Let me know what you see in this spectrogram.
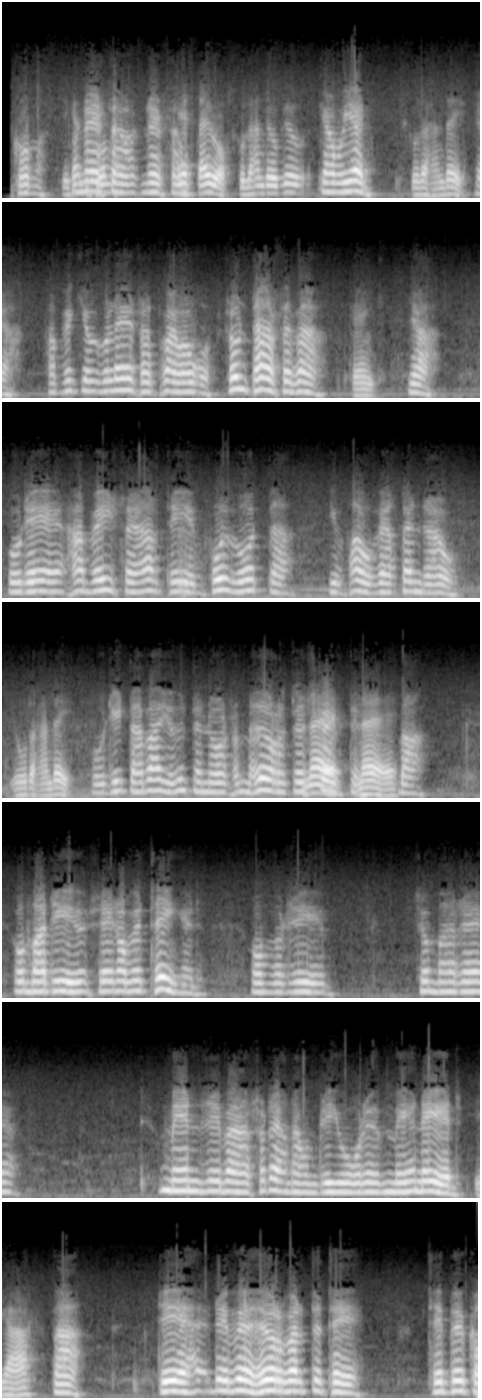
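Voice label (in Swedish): Ekeby Skåne, dialekter, svenska sagor; Folkminnen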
